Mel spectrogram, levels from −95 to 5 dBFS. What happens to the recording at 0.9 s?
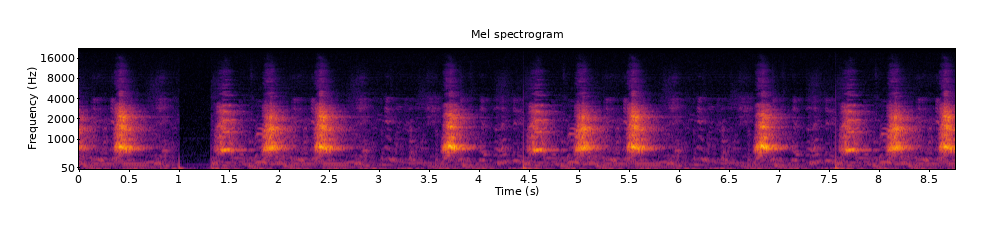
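Nothing goes wrong at 0.9 s; the everyday sound plays through that moment intact, with no dropout, click or distortion.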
